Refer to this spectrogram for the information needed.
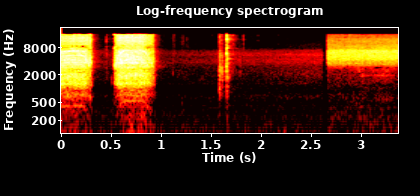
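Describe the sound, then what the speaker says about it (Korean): Power drill boring out broken bolts on the turbo of an All New Kia Carnival, two short loud whirring bursts at close range, then quiet tool clicks and a final sustained high whine. "드릴을 뚫어서 이렇게 뺍니다"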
